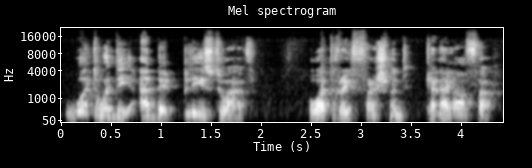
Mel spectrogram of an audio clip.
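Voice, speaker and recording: A man's voice: high-pitched, wildly swooping pitch, unhurried, darkish tone, pitched above the performer's own voice, full character voice. A man reading an audiobook, voicing a fawning, flustered middle-aged innkeeper who is eager to please. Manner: eager, bowing and apologetic. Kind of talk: audiobook character voice.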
